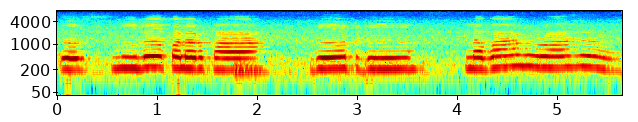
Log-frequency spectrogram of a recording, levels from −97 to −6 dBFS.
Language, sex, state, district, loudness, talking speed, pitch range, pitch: Hindi, female, Rajasthan, Jaipur, -13 LUFS, 95 wpm, 215-235 Hz, 220 Hz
